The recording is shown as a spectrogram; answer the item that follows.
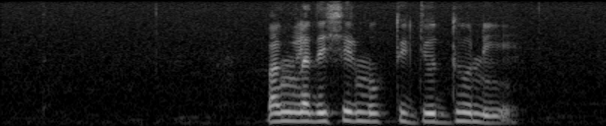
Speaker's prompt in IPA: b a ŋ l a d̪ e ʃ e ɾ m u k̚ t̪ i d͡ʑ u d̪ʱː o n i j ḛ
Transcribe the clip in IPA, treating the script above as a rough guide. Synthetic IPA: b a ŋ l a d̪ e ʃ e ɾ m u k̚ t̪ i d͡ʑ u d̪ʱː o n i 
